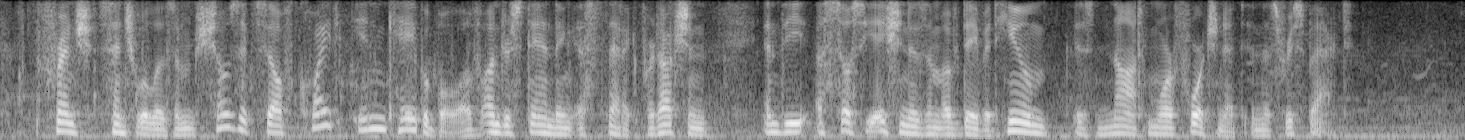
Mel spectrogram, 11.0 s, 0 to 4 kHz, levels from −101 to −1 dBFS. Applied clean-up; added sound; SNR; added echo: none; Musical instrument + Livestock, farm animals, working animals; 17 dB; none.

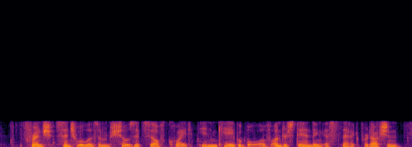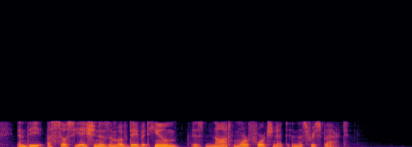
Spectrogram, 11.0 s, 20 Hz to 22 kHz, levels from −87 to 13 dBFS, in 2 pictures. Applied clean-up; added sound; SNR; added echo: neural mask model RNNoise.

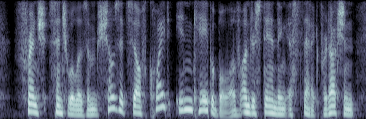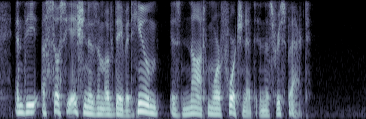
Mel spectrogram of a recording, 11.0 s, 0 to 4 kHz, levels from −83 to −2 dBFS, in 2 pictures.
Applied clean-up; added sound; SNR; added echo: none; none; none; none.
